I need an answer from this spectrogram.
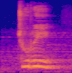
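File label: Santali female knife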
